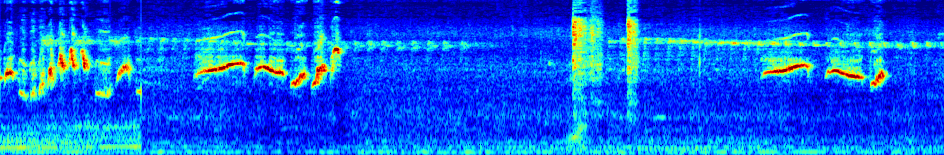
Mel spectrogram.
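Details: Female white-rumped shama in breeding condition, calling for a mate: clusters of clear whistled and slurred notes, two sharp clicks midway, then a final pair of rising-falling whistles over a faint low hum.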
